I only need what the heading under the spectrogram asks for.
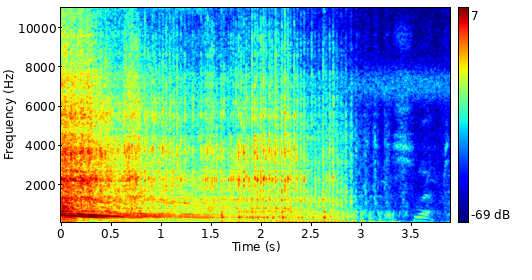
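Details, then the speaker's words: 1999 Kawasaki KX250 two-stroke on its first start after a full garage engine rebuild, premix a little rich at 32:1 for break-in: a crisp rev drops smoothly to a low burble, then cuts off cleanly with no rattle; a healthy engine. "This thing runs, and it runs good as of now. I mean, it sounds good."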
